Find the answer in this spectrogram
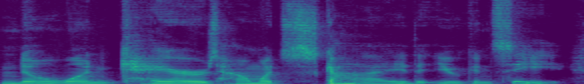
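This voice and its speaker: Recorded very cleanly against a silent background, a man with an American accent speaks at a fairly slow pace. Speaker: tech reviewer. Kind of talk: product review tutorial. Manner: loud.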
